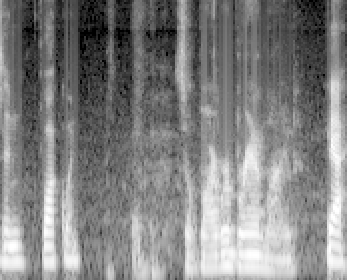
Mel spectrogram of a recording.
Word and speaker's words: Braendlein: there uh it's pronounced brand line brand like brand cereal and line as in walk one so barbara brand line yeah it's a terrible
